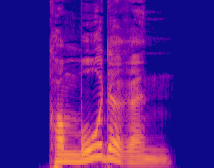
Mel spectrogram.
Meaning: inflection of kommod: 1. strong genitive masculine/neuter singular comparative degree 2. weak/mixed genitive/dative all-gender singular comparative degree
- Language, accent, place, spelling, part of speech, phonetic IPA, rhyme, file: German, Germany, Berlin, kommoderen, adjective, [kɔˈmoːdəʁən], -oːdəʁən, De-kommoderen.ogg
